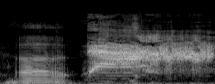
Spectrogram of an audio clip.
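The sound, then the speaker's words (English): The male character death scream from the video game Deus Ex, used for every male death in the game: a short, deep groan followed by a louder, strained, raspy yell that holds for over a second, alone with no other sounds. “One choice sound was the death scream in Deus Ex, which still makes me crack up to this day.”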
